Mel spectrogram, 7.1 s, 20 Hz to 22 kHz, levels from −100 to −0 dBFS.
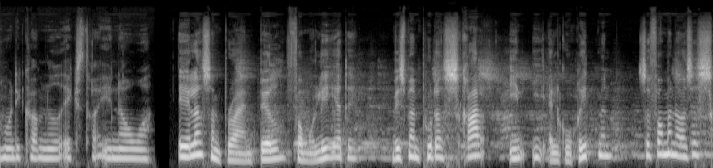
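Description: From 2.3 s to the end at 7.13 s, the speech returns on itself at a fixed gap of roughly a third of a second, each repeat thinner and more ringing, the strongest about 18 dB below the speech. This is feedback echo between two devices: two devices in the same room share the call, one plays what the other's microphone sent, that microphone captures it again, and each echo canceller removes only its own device's playback.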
